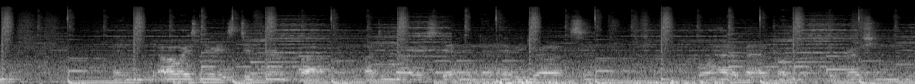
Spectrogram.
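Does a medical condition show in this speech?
No.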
